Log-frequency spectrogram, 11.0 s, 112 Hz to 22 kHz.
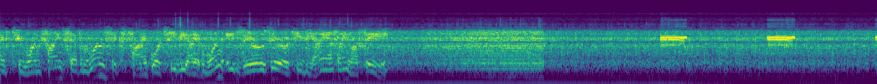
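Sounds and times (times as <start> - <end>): radio static: 0.0 - 10.9
low hum: 1.0 - 10.9
buzzing tone: 8.2 - 8.6.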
